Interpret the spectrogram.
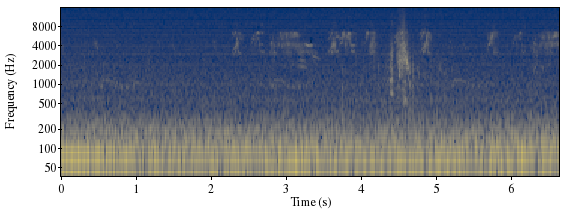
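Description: Small birds chirping in a quick series of short, high calls over a steady low rumble. There is one brief sharp sound about two-thirds of the way through.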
